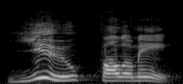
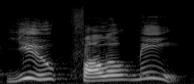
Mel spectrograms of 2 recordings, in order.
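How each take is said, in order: First: Slow, loud "You" leading "follow me"; stress on you. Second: "You" hit hard, then slowly "follow me"; stress on you. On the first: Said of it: "He was emphasizing it". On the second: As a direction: lean on "You", slow and firm. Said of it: "the "you" there is in the emphatic position". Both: Shown as a demonstration.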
